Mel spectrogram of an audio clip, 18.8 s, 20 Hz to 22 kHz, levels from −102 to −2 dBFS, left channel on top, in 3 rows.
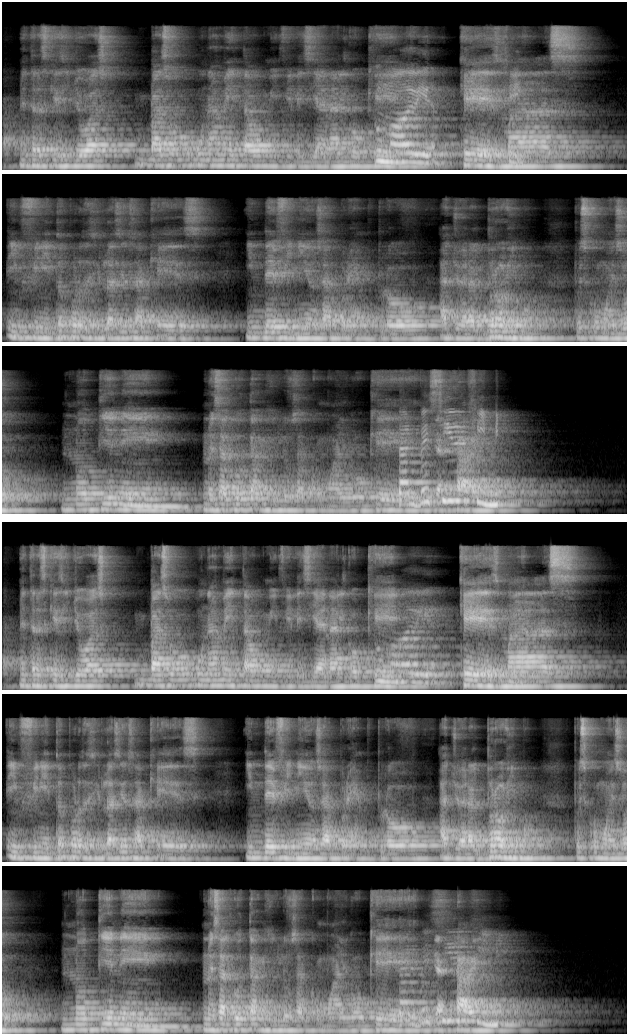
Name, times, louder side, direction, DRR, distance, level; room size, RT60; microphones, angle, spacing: voice 1, 0.2-1.1 1.3-4.0 4.6-5.8 6.3-8.2 8.7-11.6 12.0-12.7 13.1-14.1 14.5-17.3, right 2 dB, 90° right, 4 dB, 0.9 m, -25 dB
voice 2, 3.7-4.4 5.1-5.2 13.7-14.4 16.5-17.5, left 5 dB, 80° left, 7 dB, 0.4 m, -24 dB
5.5 x 4.4 x 6.1 m, 1.5 s
head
